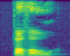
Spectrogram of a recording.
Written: povol

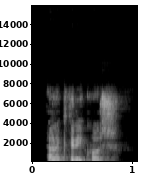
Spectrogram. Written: elektrykor

